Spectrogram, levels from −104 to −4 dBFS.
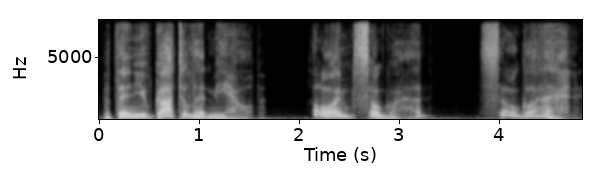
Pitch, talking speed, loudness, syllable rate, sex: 160 Hz, 160 wpm, -19 LUFS, 4.2 syllables/s, male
